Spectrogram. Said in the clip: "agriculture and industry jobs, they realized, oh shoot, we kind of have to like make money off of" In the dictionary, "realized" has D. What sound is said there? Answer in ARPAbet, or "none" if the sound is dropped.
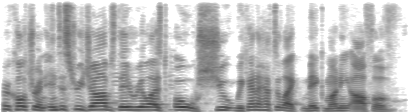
D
